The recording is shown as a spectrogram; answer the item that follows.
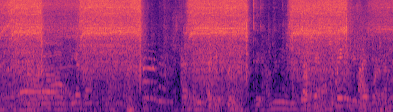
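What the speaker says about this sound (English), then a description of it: "Are they done with the drill over there?" A power drill whirs in bursts that rise and fall in pitch, with short pauses between runs and people talking nearby.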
